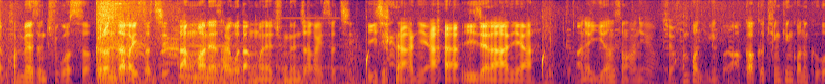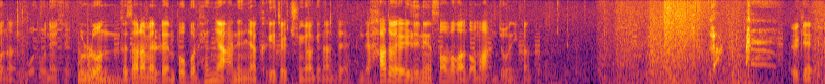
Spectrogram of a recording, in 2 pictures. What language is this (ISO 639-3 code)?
kor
